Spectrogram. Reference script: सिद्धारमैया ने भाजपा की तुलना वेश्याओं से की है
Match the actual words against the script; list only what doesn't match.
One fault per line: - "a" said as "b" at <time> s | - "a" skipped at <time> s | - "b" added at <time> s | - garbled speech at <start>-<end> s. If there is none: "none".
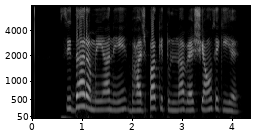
none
